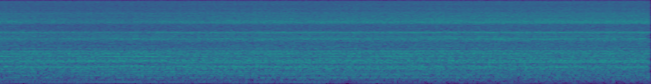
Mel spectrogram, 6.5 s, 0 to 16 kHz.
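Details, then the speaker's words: Siemens iQ300 washing machine (labelled WG41A1X1TR 9 kg 1000 rpm, also described as 10 kg 1200 rpm) on its 13-minute spin program, about 72 dB while spinning and not silent. Steady, even whir and smooth hum, no knocks or scraping: normal spin cycle. "Öyle bir durum yok yani, sıfır sessiz değil. Sıkmadayken 72 desibel sesi var."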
